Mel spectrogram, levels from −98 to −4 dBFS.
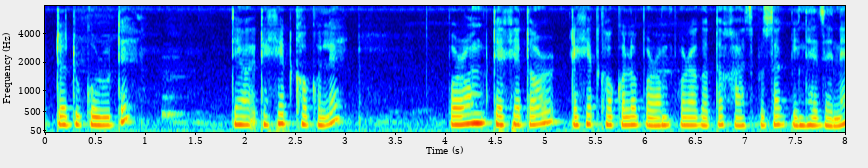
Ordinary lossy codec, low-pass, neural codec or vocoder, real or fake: none; none; none; real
